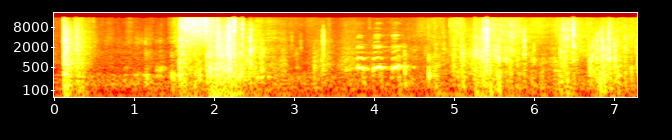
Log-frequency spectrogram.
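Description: A bag crinkling and rustling as a cat moves around inside it, loudest about two seconds in, then in scattered crackles.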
